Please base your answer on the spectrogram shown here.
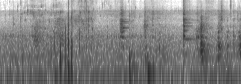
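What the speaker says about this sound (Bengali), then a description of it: "এই যে জগের পানি এটি দিয়া দে" Rainwater poured from a jug into a cooking pot in a home kitchen, with several short splashing and dripping bursts at close range, fairly quiet and uneven.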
